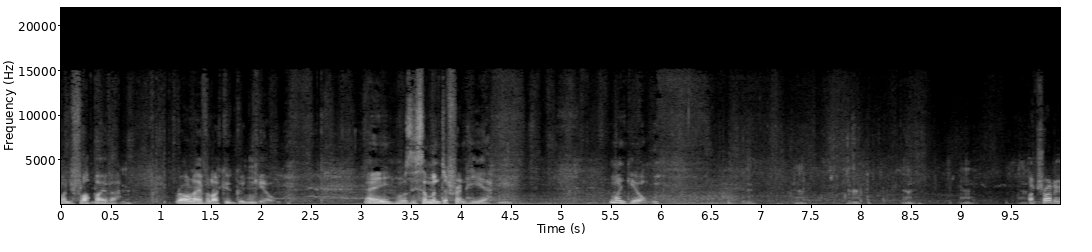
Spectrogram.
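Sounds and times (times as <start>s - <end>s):
speech: 0.0s - 2.4s, 3.0s - 4.7s, 5.5s - 6.2s, 9.7s - 9.9s
pig grunting and snuffling: 0.1s - 2.4s, 3.6s - 9.9s
fainter pig snorts: 0.3s - 1.2s, 3.7s - 9.8s.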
